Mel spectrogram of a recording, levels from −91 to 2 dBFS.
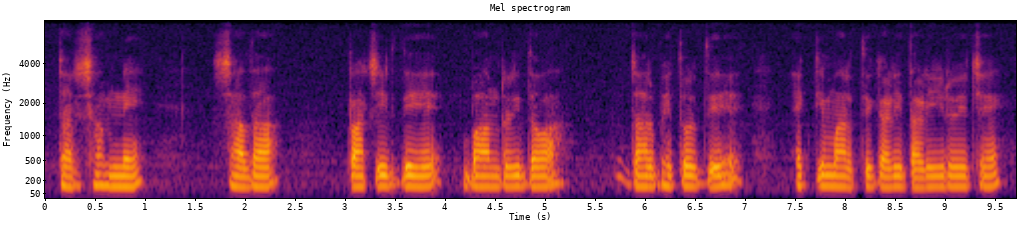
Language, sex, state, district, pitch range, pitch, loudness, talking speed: Bengali, male, Tripura, West Tripura, 130-140 Hz, 135 Hz, -20 LUFS, 95 wpm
